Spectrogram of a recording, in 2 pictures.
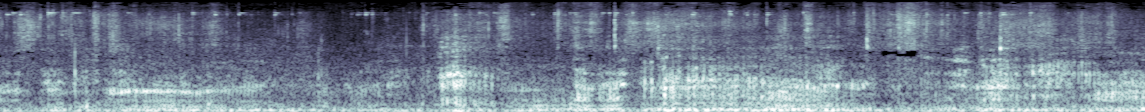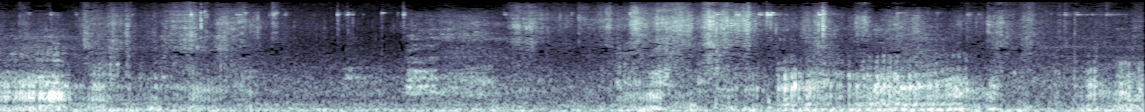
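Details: English Mastiff Rufus, five months old, playing in a backyard with his three-year-old sister Chica; rough, low growling and huffing noises rise and fall through the romp, with rustling and scuffling between bursts.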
